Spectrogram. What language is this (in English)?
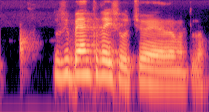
Punjabi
